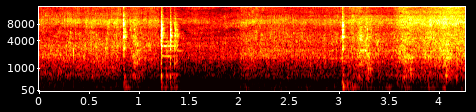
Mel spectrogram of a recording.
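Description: Spice paste with turmeric powder and salt fries in a pan for a prawn and bottle gourd dish, a steady sizzle broken by a few sharp scrapes of the spoon stirring it, close and alone without talk.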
